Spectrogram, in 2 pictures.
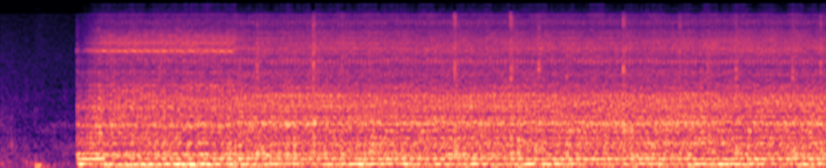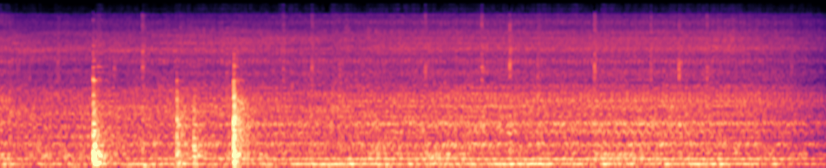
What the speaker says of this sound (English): I'll gradually add the milk while the mixer is on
